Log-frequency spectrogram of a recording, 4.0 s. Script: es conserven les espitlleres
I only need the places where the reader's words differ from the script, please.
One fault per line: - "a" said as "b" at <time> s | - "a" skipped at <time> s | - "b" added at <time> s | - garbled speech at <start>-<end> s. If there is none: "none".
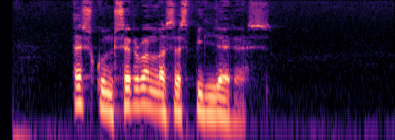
none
